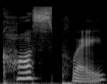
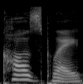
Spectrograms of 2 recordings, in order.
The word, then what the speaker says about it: cosplay: roleplay but either way it should be pronounced cosplay with an S not cosplay with a z I'm not sure where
